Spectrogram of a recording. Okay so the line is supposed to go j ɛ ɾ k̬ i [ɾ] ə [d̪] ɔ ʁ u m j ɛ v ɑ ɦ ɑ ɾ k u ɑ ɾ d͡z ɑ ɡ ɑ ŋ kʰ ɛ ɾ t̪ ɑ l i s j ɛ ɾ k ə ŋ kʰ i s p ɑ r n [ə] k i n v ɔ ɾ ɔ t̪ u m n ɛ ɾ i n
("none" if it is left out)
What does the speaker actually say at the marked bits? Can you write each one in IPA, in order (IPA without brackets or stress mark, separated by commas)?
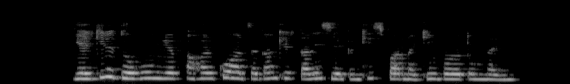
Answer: ɾ, d̪, ɑ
